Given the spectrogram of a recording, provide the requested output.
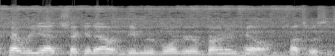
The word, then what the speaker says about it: Dimmu Borgir: Oh, I also wanted to tell my friend Shant out in New York the correct pronunciation of that band I told you about was Dimmu Borgir.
